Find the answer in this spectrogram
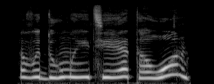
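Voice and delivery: frightened, wary, high and slow. Narrating a woman questioning the twins about him, frightened with a lowered voice. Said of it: "испуганно понизив голос".

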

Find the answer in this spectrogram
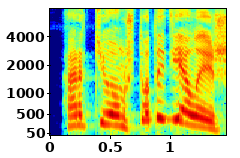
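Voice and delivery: very high, loud, shrill shriek. Narrating a novel, Anya calls out to Artyom, shrieking. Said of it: "взвизгнула Аня".

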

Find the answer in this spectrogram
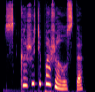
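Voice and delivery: shy-sounding. Alice asks the gardeners a question, timid. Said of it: "робко спросила Алиса".

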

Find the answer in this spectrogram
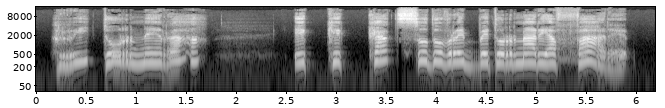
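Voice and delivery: scoffing, high, drawn-out sarcastic exclamation. Mr. ransom, looking at the empty flat, answers the neighbours, exclaiming sarcastically. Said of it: "Esclamò Mr. Ransom con sarcasmo".

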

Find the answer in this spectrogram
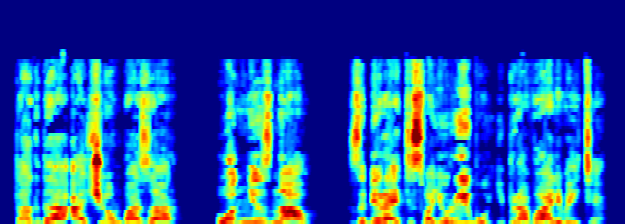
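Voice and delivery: ordinary talk

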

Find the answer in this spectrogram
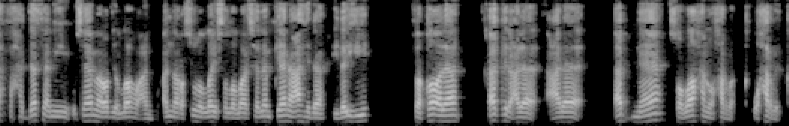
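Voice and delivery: ordinary delivery

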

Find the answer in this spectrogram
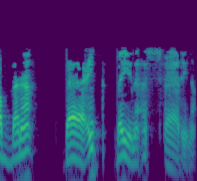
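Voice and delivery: normal talking voice

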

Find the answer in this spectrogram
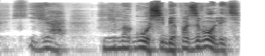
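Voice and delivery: hissing. A young woman nearly pulls her hands away from him, hissing. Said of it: "зашипела".

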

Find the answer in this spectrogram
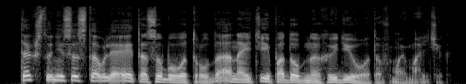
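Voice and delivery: ordinary delivery

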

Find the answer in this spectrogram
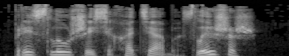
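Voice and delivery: ordinary delivery, nothing marked

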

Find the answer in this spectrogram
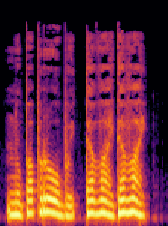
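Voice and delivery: ordinary delivery

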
